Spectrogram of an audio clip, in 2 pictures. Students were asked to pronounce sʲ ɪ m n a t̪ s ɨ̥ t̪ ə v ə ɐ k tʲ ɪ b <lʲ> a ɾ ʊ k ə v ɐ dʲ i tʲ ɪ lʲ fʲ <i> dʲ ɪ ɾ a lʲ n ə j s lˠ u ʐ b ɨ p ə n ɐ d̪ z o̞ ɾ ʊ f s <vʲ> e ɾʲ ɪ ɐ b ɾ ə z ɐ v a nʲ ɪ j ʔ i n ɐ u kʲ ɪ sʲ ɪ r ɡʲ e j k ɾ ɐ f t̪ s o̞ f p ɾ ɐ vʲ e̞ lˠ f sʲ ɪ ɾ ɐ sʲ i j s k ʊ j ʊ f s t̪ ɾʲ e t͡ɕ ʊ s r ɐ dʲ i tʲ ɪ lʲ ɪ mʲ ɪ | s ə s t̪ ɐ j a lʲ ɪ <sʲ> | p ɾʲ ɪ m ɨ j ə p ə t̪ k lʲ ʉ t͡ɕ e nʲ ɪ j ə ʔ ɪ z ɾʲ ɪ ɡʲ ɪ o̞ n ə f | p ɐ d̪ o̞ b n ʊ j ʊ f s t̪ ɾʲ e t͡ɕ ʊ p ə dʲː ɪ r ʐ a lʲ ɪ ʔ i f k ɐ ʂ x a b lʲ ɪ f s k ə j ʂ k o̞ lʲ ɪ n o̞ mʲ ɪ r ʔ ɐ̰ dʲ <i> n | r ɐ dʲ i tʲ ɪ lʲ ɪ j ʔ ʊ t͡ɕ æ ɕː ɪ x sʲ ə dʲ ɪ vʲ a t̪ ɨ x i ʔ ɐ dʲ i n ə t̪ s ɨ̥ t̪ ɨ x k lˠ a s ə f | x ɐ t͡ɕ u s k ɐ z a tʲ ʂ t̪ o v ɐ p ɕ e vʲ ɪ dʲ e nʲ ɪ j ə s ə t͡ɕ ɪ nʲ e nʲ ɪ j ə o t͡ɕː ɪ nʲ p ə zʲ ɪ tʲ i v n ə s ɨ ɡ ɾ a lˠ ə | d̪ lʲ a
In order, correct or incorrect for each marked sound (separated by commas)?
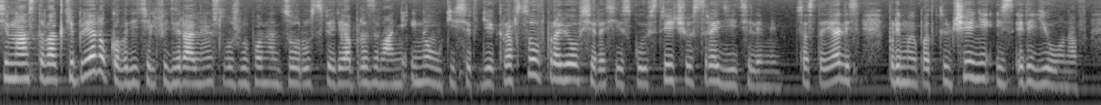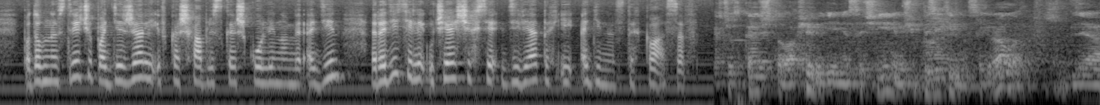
incorrect, incorrect, incorrect, correct, correct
